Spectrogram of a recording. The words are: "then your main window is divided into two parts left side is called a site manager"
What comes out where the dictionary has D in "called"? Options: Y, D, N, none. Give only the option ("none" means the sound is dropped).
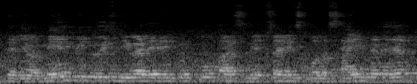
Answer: none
